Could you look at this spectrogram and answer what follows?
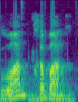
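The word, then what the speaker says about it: Luang Prabang: Буквально його назва означає королівський образ Будди і вимовляється саме як Луан в Хабанг. Так як буква Р в лагоській мові не читається.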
